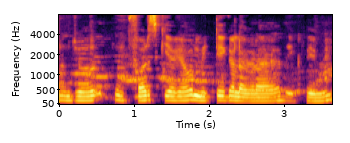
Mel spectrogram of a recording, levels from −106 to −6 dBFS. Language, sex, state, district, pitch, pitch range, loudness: Hindi, male, Bihar, Sitamarhi, 145 Hz, 135-150 Hz, -16 LUFS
